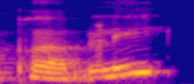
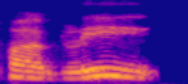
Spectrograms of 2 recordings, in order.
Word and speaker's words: Publix: Moscato of course Barefoot from Publix not publicly that's how you say it when you put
